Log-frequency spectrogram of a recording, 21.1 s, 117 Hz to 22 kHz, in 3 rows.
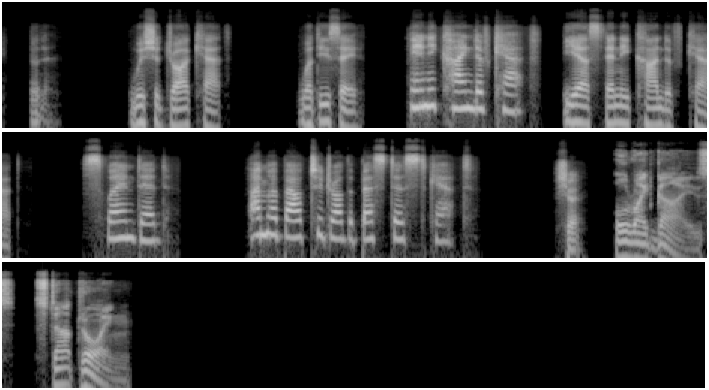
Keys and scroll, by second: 21.0 Up.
